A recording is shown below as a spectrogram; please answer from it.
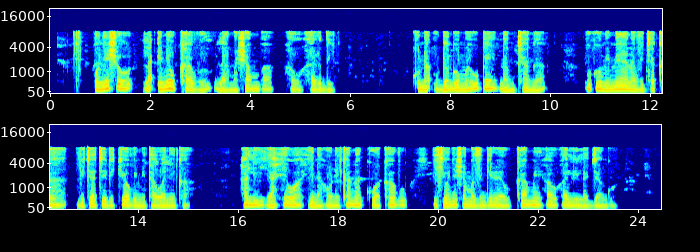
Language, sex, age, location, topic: Swahili, male, 18-24, Mombasa, agriculture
